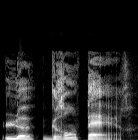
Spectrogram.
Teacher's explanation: remember, accent grave like that, it's this open père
